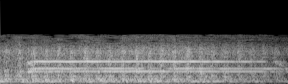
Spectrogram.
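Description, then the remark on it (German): A train rumbles past, a loud, steady roar with a sustained high whine running through it, fading slightly toward the end. “Hier muss gerade irgendwo ein Zug vorbeigefahren sein.”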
